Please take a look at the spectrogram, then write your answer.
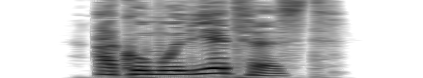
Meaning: inflection of akkumulieren: 1. second-person singular preterite 2. second-person singular subjunctive II
- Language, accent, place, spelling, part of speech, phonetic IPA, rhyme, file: German, Germany, Berlin, akkumuliertest, verb, [akumuˈliːɐ̯təst], -iːɐ̯təst, De-akkumuliertest.ogg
